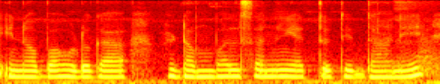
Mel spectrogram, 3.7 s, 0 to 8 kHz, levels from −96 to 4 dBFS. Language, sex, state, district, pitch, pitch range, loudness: Kannada, female, Karnataka, Bidar, 180 Hz, 175-185 Hz, -16 LUFS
